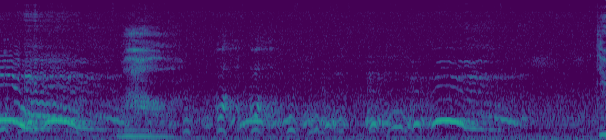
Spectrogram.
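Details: Several Barred Owls, at least four to eight, flying and calling together at night, caterwauling during a night-time walk; wavering, arching whoops and hoots overlap in quick succession from multiple birds, with a low background rumble.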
